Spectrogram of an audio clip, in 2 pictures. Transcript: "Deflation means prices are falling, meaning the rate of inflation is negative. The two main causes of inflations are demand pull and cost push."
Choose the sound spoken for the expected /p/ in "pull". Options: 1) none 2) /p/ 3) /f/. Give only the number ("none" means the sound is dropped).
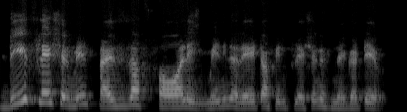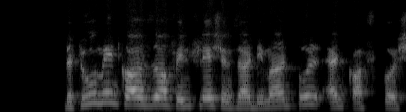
3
